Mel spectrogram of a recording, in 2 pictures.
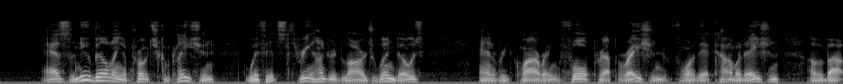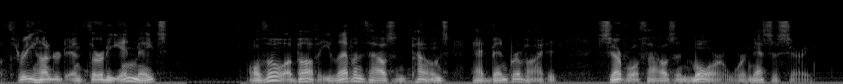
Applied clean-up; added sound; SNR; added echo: none; none; none; none.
